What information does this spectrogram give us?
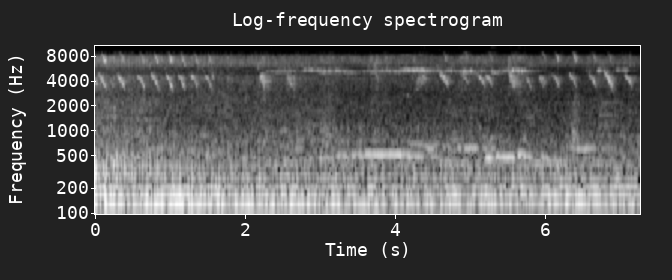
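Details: During mating time, house sparrows chatter in a rapid burst of sharp descending chirps at the start, then sparser chirps later, over a loud low background hum.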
